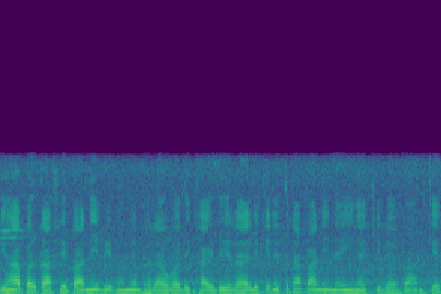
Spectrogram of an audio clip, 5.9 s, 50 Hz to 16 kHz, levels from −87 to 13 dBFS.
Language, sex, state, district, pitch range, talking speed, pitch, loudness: Hindi, female, Chhattisgarh, Balrampur, 150-160 Hz, 225 wpm, 155 Hz, -17 LUFS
